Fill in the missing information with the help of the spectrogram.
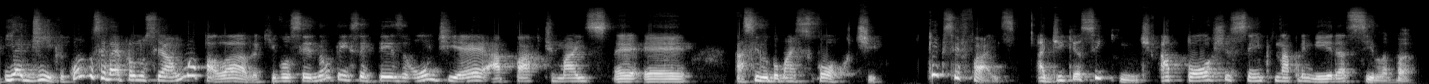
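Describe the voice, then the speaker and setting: A woman's voice: low-pitched, very animated, unhurried, mellow, reverberant, poor audio. A woman teaching an English class online with a Brazilian accent, explaining in Portuguese and checking in with frequent tag questions.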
